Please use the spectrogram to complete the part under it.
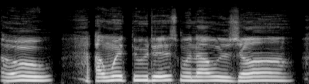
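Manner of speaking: put-on weepy crying voice, high and whiny. Mocking an ex who starts crying when caught, imitating her crying. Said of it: "she'll start crying like".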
